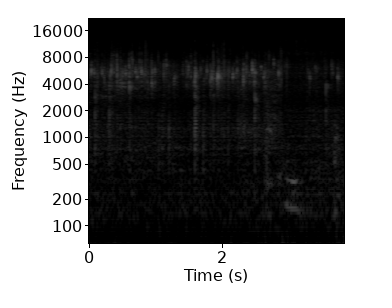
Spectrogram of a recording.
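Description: Green chillies crackle and hiss as they fry in hot oil, a steady close sizzle with scattered sharp pops and a few soft stirring scrapes.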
